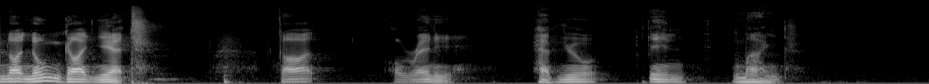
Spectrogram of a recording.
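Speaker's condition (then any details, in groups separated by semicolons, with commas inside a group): Cleft palate; congenital cleft palate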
